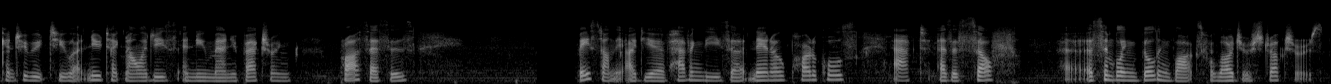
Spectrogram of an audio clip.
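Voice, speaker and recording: A woman working as a mission control commentator, giving measured, formal live broadcast narration. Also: fairly low pitch, steady tone, pushed and bright, a little hiss or hum. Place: space station flight control room.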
